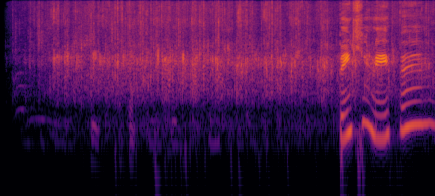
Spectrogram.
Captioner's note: audience applause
